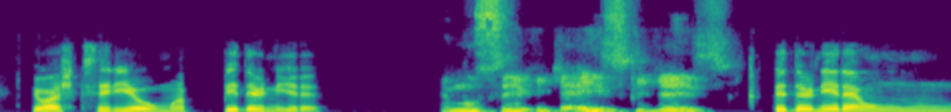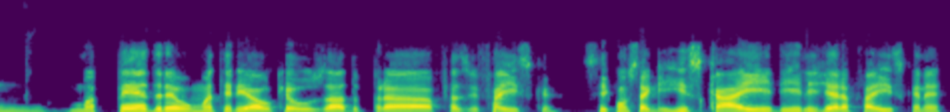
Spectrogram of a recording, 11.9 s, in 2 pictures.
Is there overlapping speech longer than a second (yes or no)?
no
